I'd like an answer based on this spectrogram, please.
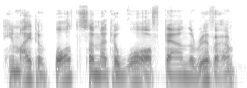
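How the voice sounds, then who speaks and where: A man voicing a shrewd, smooth-talking gentleman detective, suave and probing, in an audiobook story. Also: mid-range voice, animated, fairly quick, dry recording, studio quality, voice pushed up, lightly acted.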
